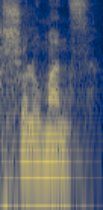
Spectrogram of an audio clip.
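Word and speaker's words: Scholomance: Bueno, él habla de la Xolomanz, Xolomance se escribe.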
